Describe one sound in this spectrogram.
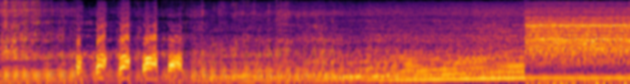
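A motorcycle engine revs and rises in pitch as the bike speeds up.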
